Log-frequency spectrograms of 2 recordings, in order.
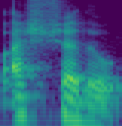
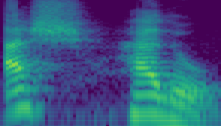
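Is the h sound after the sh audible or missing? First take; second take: missing; audible. First: The h sound is dropped and not heard. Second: The h sound is clearly heard after sh. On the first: The speaker calls it wrong. "হাটা যে এখানে আছে বলাই যায় না বা বুঝাই যায় না, মানে আস্বাদু আস্বাদু এরকম হয়ে যায় না" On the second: The speaker calls it right. "সেই দুইটা হরফের ভিন্নতা যেন আলাদাভাবে স্পষ্টভাবে হয়"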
